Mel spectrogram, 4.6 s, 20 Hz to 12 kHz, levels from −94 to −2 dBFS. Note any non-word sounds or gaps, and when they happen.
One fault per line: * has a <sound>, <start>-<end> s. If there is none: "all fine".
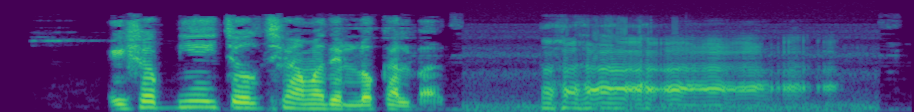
* has a laugh, 2.7-4.2 s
